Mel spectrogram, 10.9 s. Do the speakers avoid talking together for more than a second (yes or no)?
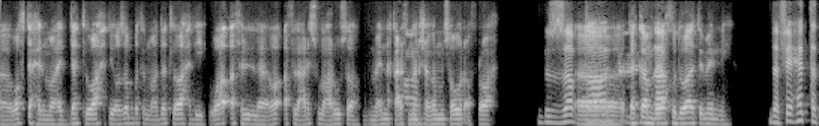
no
